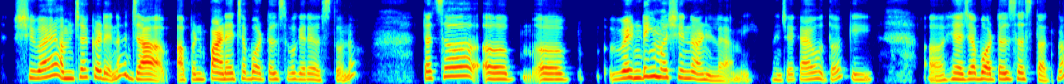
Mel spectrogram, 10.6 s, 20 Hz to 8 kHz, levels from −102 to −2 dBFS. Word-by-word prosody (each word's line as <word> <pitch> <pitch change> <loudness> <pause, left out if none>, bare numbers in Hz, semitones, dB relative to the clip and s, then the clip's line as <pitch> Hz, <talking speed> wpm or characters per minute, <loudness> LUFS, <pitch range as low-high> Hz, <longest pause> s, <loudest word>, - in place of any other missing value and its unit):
शिवाय 265 +6 +1
आमच्याकडे 250 - +1
ना, 285 - -4
ज्या 200 -2 +6 0.2
आपण 200 +2 -4
पाण्याच्या 215 0 +4
बॉटल्स 215 -1 -3
वगैरे 200 -1 -4
असतो 175 -3 -6
ना. 345 - -6 0.7
त्याचं 310 +7 +2
अ, 220 - +2 0.5
अ, 205 0 +2 0.5
वेंडिंग 255 +7 +4
मशीन 270 -3 0
आणलंय 180 -7 -2
आम्ही. - - -12 0.2
म्हणजे 185 0 -8
काय 200 0 -1
होतं, 225 +3 -5
की 190 0 -7 0.6
अ, - - -4
ह्या 210 0 +1
ज्या 215 +2 +1
बॉटल्स 210 +1 +1
असतात 215 -1 -3
ना, 250 - -4
215 Hz, 150 wpm, -23 LUFS, 200-250 Hz, 0.7 s, ज्या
